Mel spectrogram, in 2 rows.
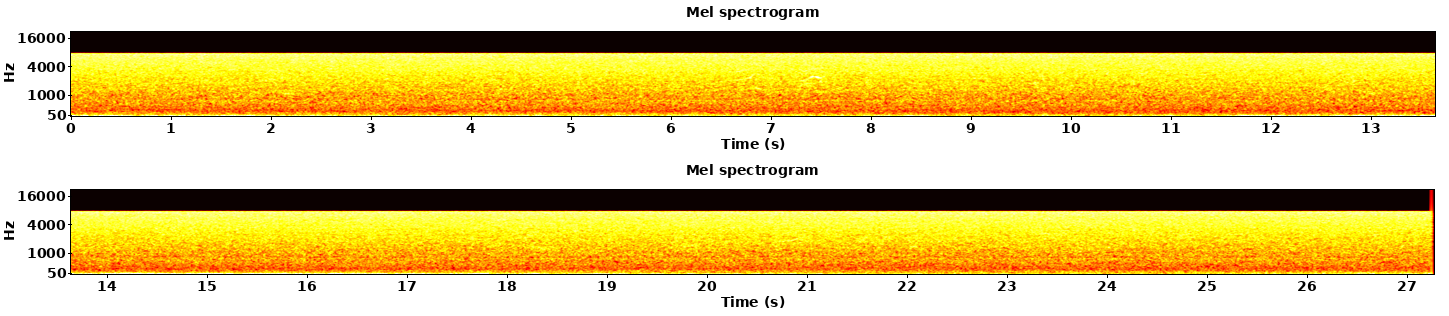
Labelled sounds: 6.6	6.9	killer whale, southern resident, J clan, 2.0 to 2.5 kHz

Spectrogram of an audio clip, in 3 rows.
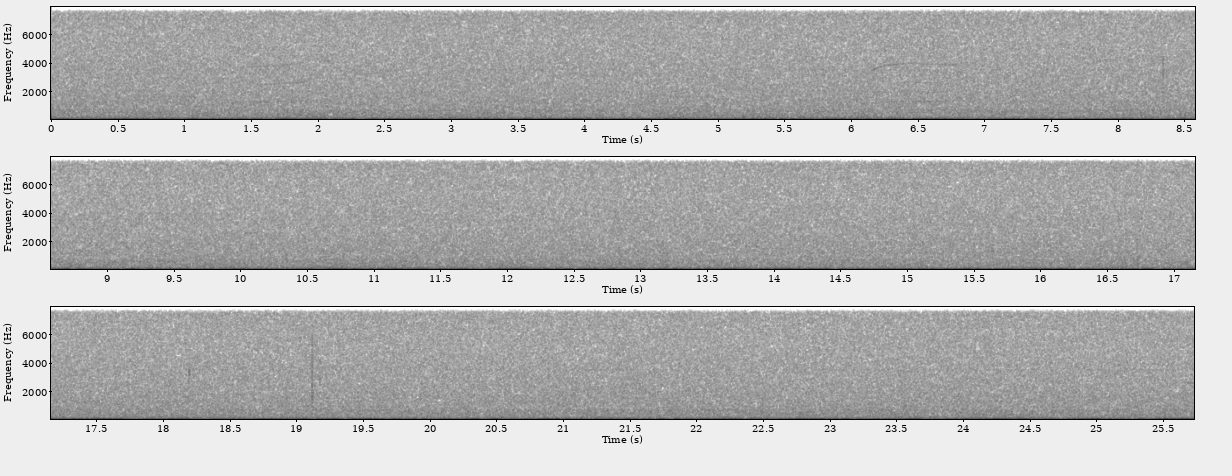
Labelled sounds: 6.2	6.4	killer whale, northern resident, 3.5 to 4.0 kHz

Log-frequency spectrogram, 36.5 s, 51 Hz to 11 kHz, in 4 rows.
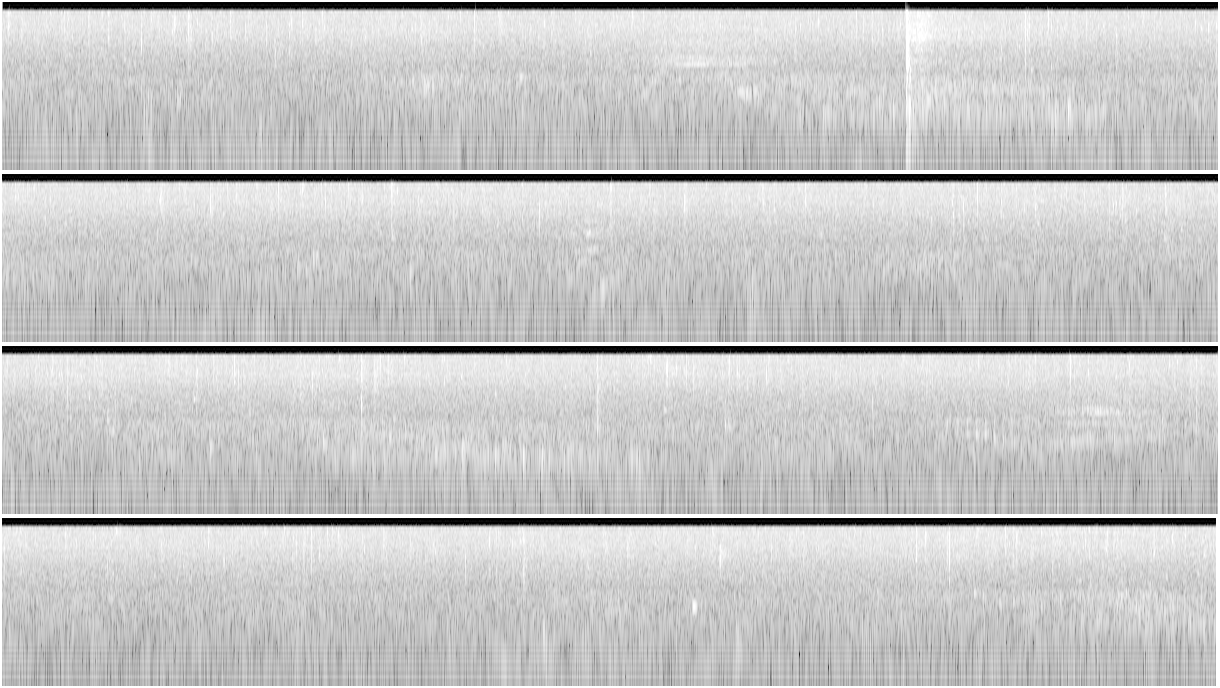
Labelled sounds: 5.0	5.4	humpback whale, 1.4 to 1.6 kHz
26.3	26.7	humpback whale, 1.2 to 1.6 kHz

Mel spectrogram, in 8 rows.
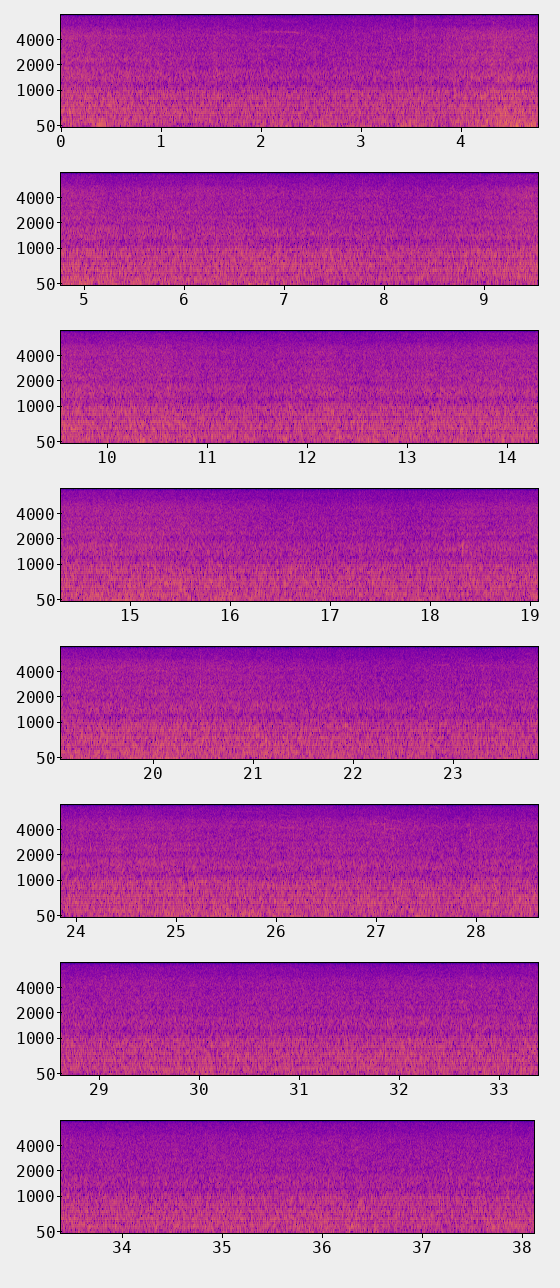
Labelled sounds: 2.0	2.4	Pacific white-sided dolphin, 4.7 to 5.1 kHz

